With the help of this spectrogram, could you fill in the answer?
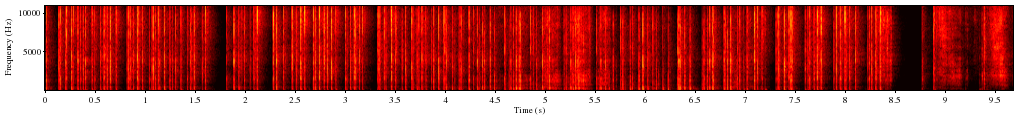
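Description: Long pink nails tap fast on a yellow printed cardboard gift box held upright. Quick, dry, broadband clicks come in dense bursts separated by brief pauses, with a hollow papery tone and very little ringing. Near the end, after a short silence, the tapping turns softer and quieter.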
